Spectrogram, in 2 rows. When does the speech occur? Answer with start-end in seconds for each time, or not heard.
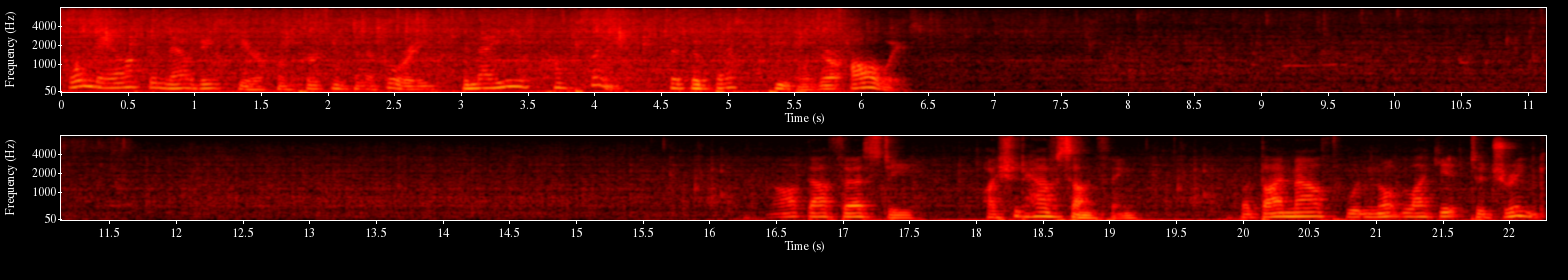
0.1-6.5, 16.4-22.2.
